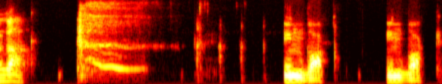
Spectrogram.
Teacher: Plain voiceless stops voice after nasals.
